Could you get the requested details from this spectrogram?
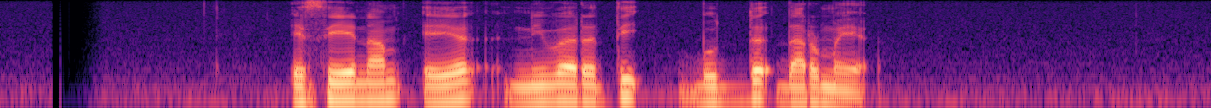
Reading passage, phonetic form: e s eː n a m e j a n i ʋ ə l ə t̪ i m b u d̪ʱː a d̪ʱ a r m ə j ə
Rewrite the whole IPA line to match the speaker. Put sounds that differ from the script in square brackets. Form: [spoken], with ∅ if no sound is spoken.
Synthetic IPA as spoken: e s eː n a m e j [ə] n i ʋ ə [ɾ] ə t̪ i [∅] b u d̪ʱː [ə] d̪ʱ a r m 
